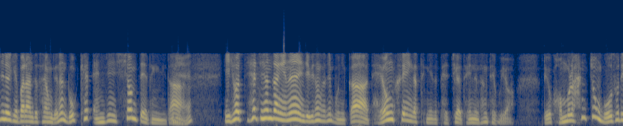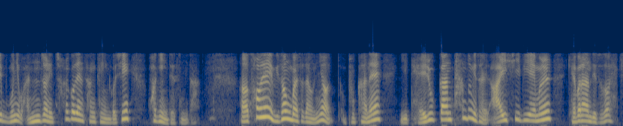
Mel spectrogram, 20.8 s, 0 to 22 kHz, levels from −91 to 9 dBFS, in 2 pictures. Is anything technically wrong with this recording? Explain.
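Yes. Bluetooth CVSD headset codec damage runs throughout the speech. This codec sends one bit per sample saying only up or down, with an adapting step, which fits a 64 kbps link. Nothing above 4 kHz survives, loud high sounds outrun the step and distort, s sounds turn scratchy, and a plainly audible granular hiss sits underneath.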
